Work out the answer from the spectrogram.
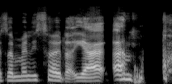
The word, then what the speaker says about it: Minnesota: policies of the men is it menot Minnesota is it Minesota it can't be men m i n e the way the way the Americans will pronounce it manipulat looks like manipul I know but it's Minnesota okay so Minnesota yeah um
